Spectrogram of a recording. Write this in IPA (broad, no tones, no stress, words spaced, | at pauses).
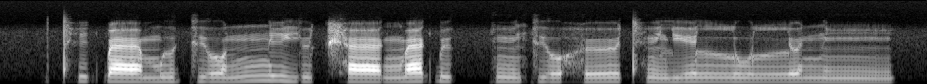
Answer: tʰik͡pæːmɯkʲoː nːijy t͡ʃʰæːŋ͡mæk͡py kːĩːkʲoːhøː tʰĩlʲe lːulːø nĩː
